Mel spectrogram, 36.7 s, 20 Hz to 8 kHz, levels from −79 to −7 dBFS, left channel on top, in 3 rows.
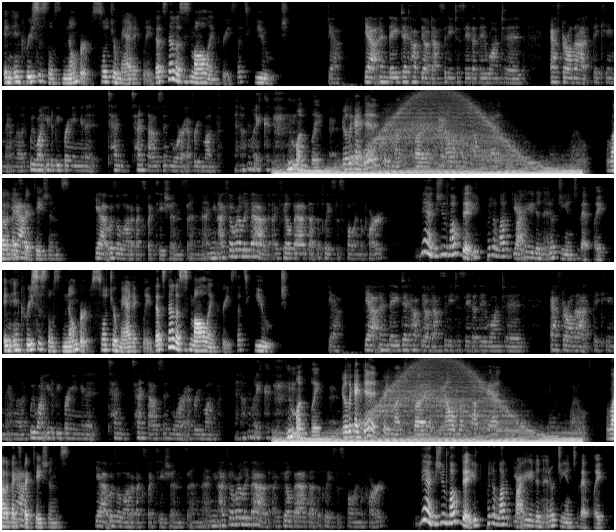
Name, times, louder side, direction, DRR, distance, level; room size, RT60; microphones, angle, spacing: voice 1, 0.0-4.8 5.1-5.7 17.9-18.6 19.0-22.4 23.2-23.9 24.3-25.6 32.8-36.4, right 4 dB, 75° right, 6 dB, 0.4 m, -28 dB
voice 2, 3.6-3.9 6.5-6.8 7.2-10.7 11.0-14.1 14.4-16.5 16.9-18.0 18.8-18.9 19.3-19.8 21.0-21.5 24.6-25.0 26.3-32.1 34.7-35.0, left 3 dB, 60° left, 0 dB, 0.8 m, -38 dB
sound 1, 17.6-23.8, equal, 5° left, 1.0 m, -24 dB
2.5 x 2.2 x 2.9 m, 0.38 s
head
